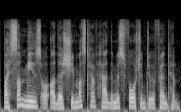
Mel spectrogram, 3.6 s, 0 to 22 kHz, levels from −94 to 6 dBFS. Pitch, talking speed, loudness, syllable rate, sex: 125 Hz, 230 wpm, -21 LUFS, 5.4 syllables/s, male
